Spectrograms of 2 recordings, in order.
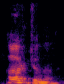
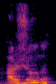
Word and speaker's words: Arjuna: Na verdade é Arjuna. Arjuna. Primeiro A é fechado, o J tem como se fosse um Dzinho aí, e é proparoxítona. Arjuna. Arjuna. Mas nossa tendência no Brasil é falar Arjuna.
